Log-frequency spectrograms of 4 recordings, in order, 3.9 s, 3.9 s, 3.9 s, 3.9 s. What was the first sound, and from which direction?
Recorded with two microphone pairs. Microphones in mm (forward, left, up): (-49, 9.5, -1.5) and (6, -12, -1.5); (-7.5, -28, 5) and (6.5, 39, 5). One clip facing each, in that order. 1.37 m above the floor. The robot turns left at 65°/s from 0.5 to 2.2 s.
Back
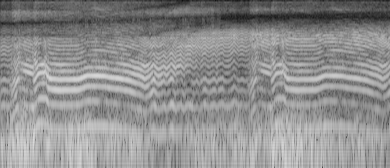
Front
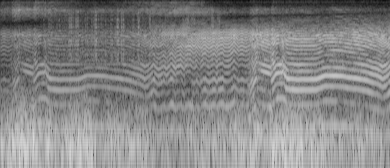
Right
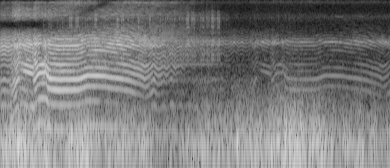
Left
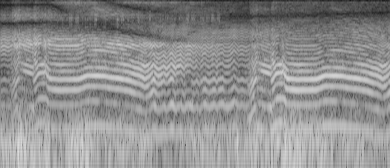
A motorcycle, 175° right.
